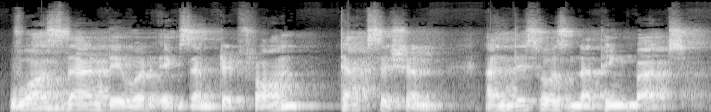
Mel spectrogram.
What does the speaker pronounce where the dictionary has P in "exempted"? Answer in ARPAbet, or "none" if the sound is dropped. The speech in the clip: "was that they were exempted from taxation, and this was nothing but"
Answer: P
